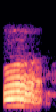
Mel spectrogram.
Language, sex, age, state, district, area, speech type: Kannada, female, 60+, Karnataka, Chamarajanagar, rural, conversation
